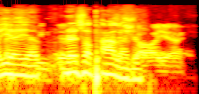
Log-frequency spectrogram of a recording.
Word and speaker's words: Reza Pahlavi: Oh, the Shah, Reza Pahlavi.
